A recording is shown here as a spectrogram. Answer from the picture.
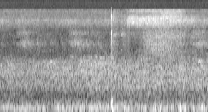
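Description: Faint background noise with phone handling sounds and one light click about a second in, as the phone is turned from the man's face toward the mower engine.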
